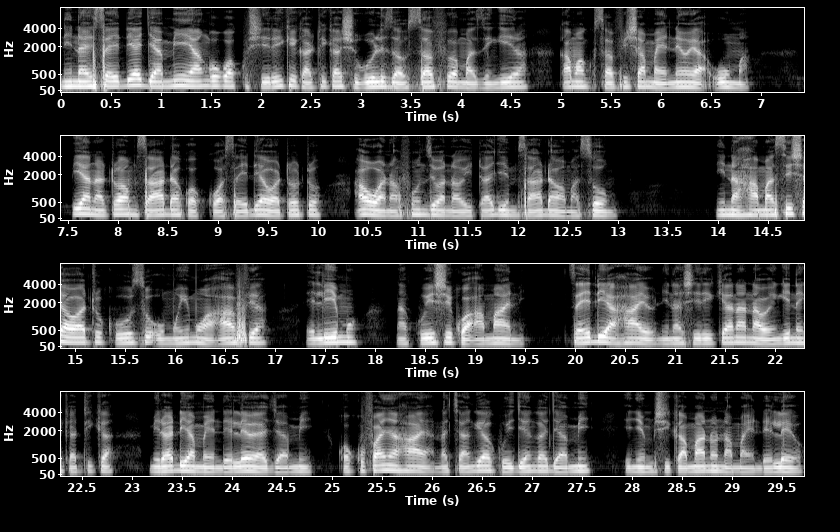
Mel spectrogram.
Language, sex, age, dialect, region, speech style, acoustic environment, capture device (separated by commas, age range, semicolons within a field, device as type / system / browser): Swahili, male, 18-24, Kenya - Nairobi Sheng-influenced, Kenya, focused; relaxed, people talking; music; nature; silence; traffic; construction; appliances, mobile / Linux / Chrome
